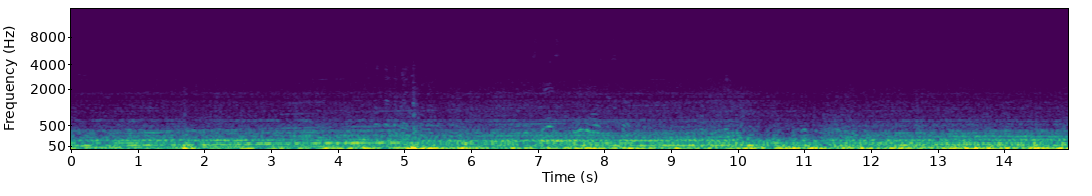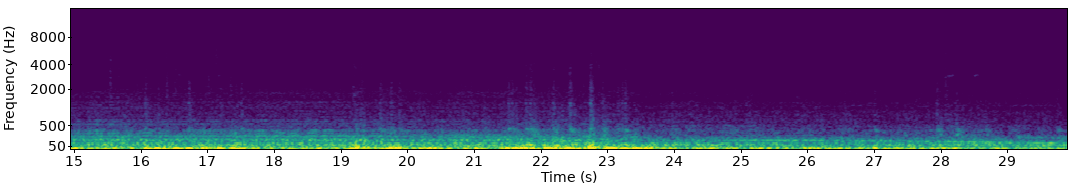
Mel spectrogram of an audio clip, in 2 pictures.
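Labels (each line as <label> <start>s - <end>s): Road noise. 0.0s - 29.9s
A man is speaking. 4.8s - 6.3s
A man is speaking. 7.1s - 9.0s
A man is speaking. 10.2s - 12.5s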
